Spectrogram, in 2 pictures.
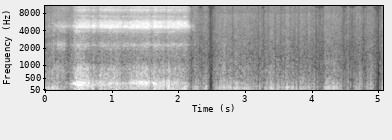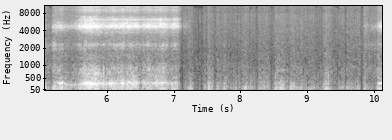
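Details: Husband snoring in sleep while wearing a mask: two long, rough, rattling snores on inhalation about 5 seconds apart, roughly 12 breaths a minute, with faint hiss between.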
